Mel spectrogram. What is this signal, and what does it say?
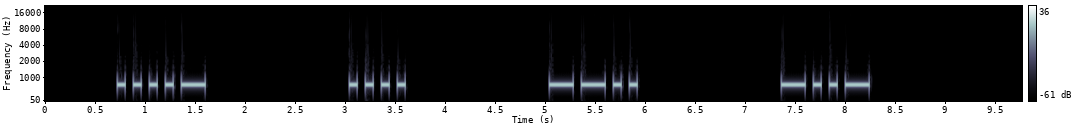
Morse code, heard as a keyed tone, about 15 wpm, spaced as for 5 wpm, 700 Hz. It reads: 4HZX
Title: USA Call Signs - 6 Characters - 6x Character Spacing - 15wpm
